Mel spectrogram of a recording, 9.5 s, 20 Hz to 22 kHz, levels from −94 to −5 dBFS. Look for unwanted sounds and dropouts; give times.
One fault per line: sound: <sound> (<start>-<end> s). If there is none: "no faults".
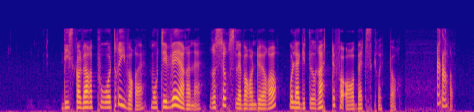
sound: chirp (8.7-9.1 s)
